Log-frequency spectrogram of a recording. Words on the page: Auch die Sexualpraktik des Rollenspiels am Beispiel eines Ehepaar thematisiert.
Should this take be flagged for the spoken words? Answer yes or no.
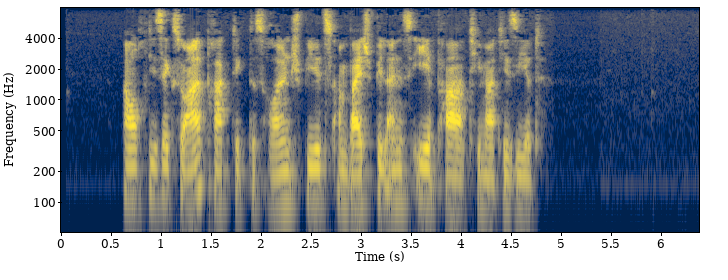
no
